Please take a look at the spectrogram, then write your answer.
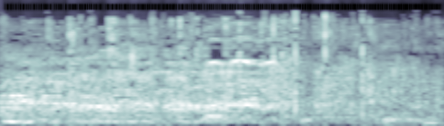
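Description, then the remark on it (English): Audience applause, a dense, steady patter of many hands clapping at once, filling the full three seconds at an even, moderate loudness. “No applause is necessary.”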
